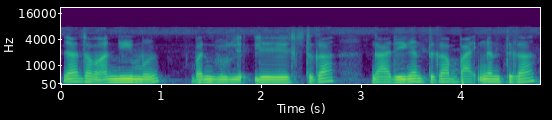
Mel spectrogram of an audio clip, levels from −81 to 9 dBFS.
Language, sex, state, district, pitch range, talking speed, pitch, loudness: Wancho, male, Arunachal Pradesh, Longding, 135-150 Hz, 160 wpm, 140 Hz, -14 LUFS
